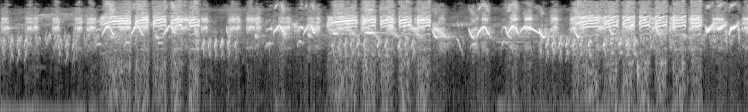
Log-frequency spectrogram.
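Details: Bird lure sound used to attract birds: a busy flock chattering with fast, high, scratchy chirps and wavering trills, packed almost without pause.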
